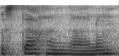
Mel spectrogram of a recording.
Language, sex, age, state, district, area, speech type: Telugu, female, 30-45, Andhra Pradesh, Nellore, urban, spontaneous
